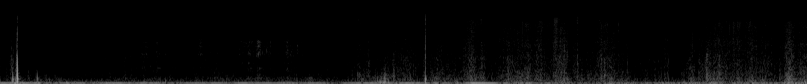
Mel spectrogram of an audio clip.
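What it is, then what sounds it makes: Plastic handheld recorder, mic heads tapped. Fingertips of both hands tap and rub directly on the two protected mic capsules on top of a small black Tascam DR-05X handheld recorder with a plastic body. The result is quiet, muffled, bass-heavy rubbing and rustling, broken by three short, dull thumps with almost no ring.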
